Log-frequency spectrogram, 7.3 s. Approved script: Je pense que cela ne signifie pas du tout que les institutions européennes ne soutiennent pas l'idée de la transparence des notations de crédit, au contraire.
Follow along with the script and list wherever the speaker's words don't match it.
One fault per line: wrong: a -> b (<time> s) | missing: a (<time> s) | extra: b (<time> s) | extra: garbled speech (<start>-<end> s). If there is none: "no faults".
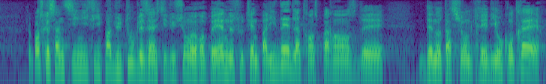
no faults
